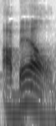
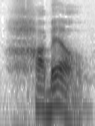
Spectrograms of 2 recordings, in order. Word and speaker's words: Abel: The Bible says, in the relation says Abel, but really the pronunciation of that is Habel. And that name is hidden, the letter He in the beginning, which is translated as A, but it's really Habel, which means breath or steam or vapor.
